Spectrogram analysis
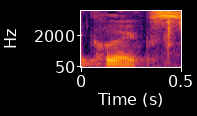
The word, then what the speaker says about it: cliques: I say clicks. It's one of those regional differences in pronunciation.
